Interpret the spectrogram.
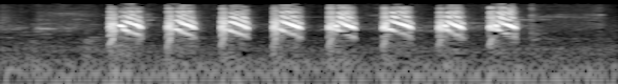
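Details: Young Indian ringneck parakeet calling eight times in a long, even series of raspy, descending squawks, about four per second, with little else heard.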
